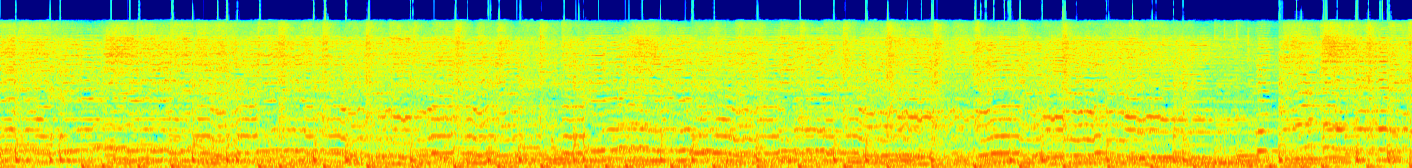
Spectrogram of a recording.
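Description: Live band playing instrumental music: electronic arranger keyboards over a drum kit with cymbals and a bass line, at a steady, loud level.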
